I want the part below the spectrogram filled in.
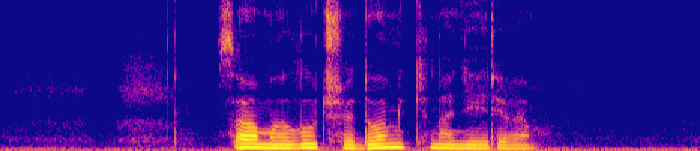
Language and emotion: Russian, neutral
